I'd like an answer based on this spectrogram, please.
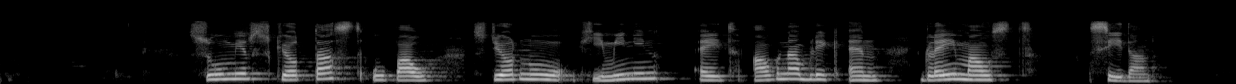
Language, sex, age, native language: Icelandic, female, 30-39, Romanian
